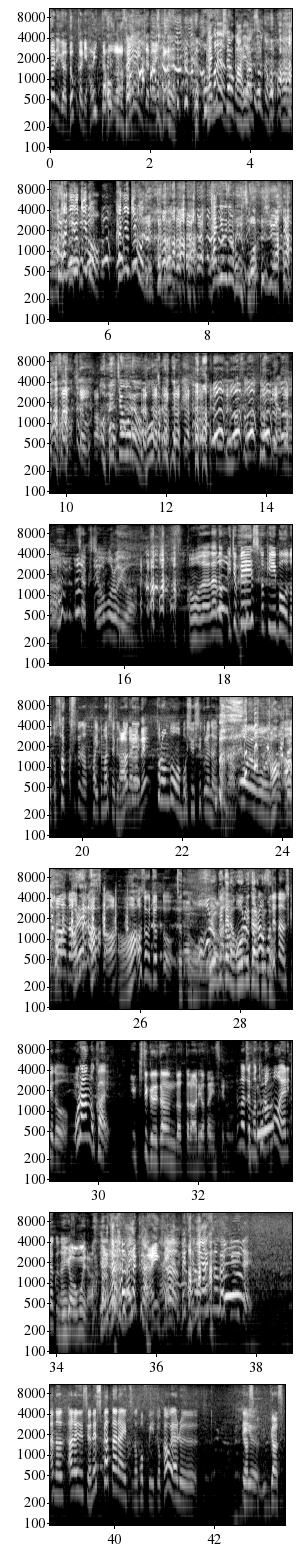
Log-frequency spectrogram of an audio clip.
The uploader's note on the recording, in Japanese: ヨルガオ。 のお客さんも巻き込む大盛り上がりの公開収録。周年のお祝いに飲みに来ているお客さんから生のお題をその場でいただくという公開収録ならではのスタイル。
